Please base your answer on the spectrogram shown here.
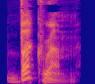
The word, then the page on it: buckram: British English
